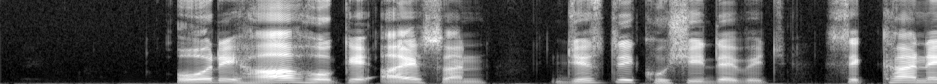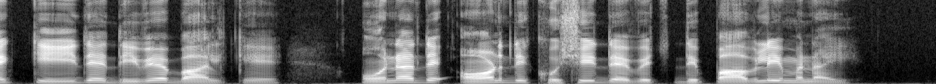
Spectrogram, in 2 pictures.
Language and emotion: Punjabi, neutral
